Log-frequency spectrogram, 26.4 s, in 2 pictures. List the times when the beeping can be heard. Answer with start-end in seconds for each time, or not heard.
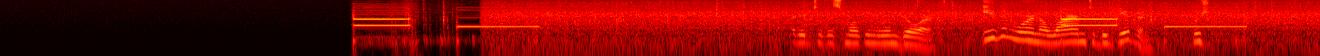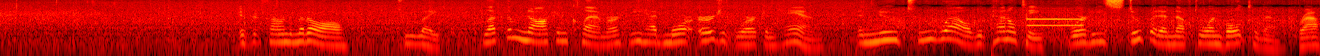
3.5-5.4, 10.6-12.5, 23.4-24.2.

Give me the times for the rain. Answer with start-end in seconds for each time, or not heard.
4.8-26.3.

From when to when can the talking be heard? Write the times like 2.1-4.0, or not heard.
7.9-12.1, 15.6-26.3.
